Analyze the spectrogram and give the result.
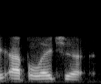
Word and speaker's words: Appalachia: I know you pronounce it Appalachia. How do you say Appalachia? – Yeah, I say Appalachia. You know, we're right at the point. I think the Mason-Dixon line, I think below the Mason-Dixon line, it's Appalachia, largely. People pronounce it that way. And I think above the Mason-Dixon line, it's Appalachia. We're very close to the Mason-Dixon line. It's an hour south of us. So we get both pronunciations here.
